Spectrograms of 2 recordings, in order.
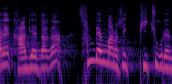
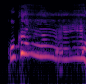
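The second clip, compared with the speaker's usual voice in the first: put-on whiny old lady; 12 semitones higher, much slower than usual. Imitating whining old lady.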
